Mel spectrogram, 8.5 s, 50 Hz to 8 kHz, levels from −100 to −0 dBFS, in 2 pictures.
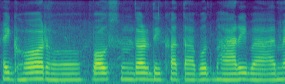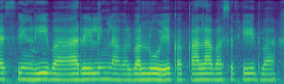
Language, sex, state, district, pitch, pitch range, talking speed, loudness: Bhojpuri, female, Uttar Pradesh, Gorakhpur, 165 Hz, 160-170 Hz, 145 wpm, -19 LUFS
